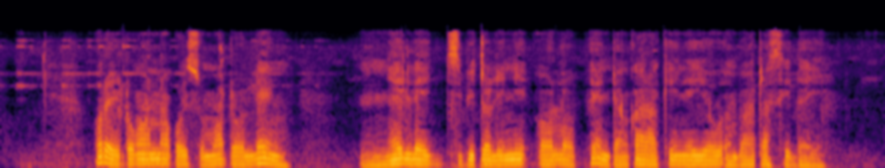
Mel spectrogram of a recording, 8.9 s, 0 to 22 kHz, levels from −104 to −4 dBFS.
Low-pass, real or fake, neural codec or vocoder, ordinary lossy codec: 9.9 kHz; real; none; AAC, 32 kbps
